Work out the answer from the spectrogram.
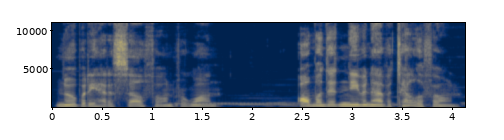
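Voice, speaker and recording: A woman with a lowish voice tells a horror story. Her delivery is scripted and dramatic, sinking into hushed phrase endings, with faint music behind her. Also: a little fast. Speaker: narrator. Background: background music.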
